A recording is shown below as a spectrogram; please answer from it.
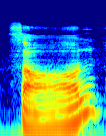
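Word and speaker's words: สอน: something that's broken here we have a very similar word but it has no tone Mark so the tone is still a question tone son and that's what I'm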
